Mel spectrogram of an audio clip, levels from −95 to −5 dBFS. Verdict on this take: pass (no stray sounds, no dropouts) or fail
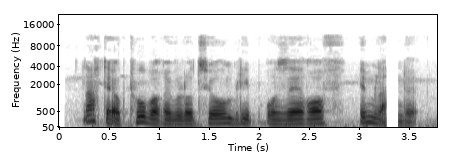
fail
